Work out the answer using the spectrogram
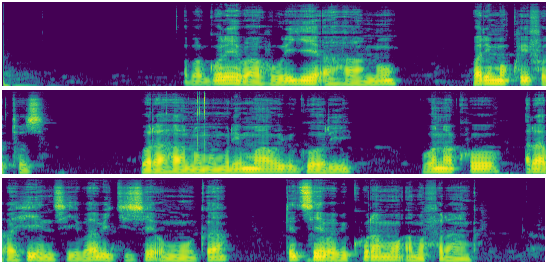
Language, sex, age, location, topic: Kinyarwanda, female, 25-35, Huye, health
